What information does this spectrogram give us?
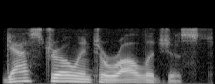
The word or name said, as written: gastroenterologist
